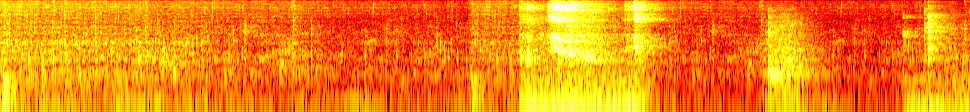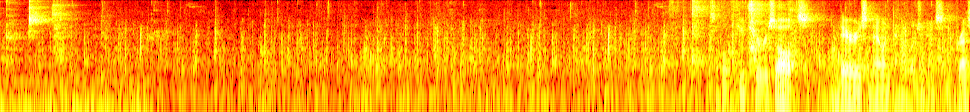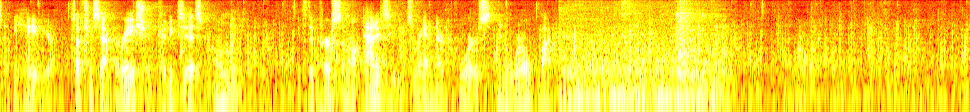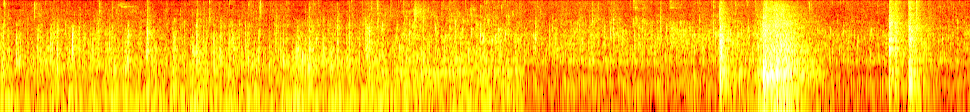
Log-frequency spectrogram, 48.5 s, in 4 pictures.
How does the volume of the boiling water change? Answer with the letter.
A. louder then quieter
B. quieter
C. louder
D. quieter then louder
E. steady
C.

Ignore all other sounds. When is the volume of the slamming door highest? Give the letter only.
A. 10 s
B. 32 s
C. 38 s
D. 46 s
D.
